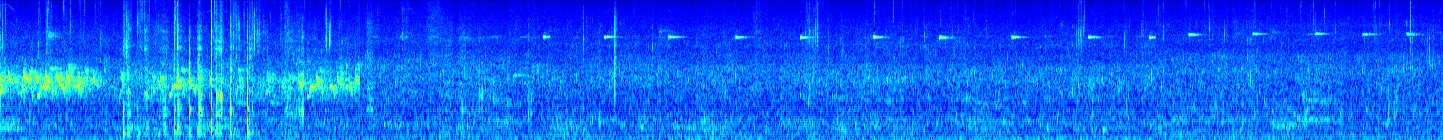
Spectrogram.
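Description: Outdoor woodland ambience: a loud rapid trilling bird-like call for the first several seconds, then a short high chirp repeating about every second and a half over a faint watery hiss. A few seconds in comes a run of clicks and knocks from a wooden spoon mixing minced filling in a wooden mortar.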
